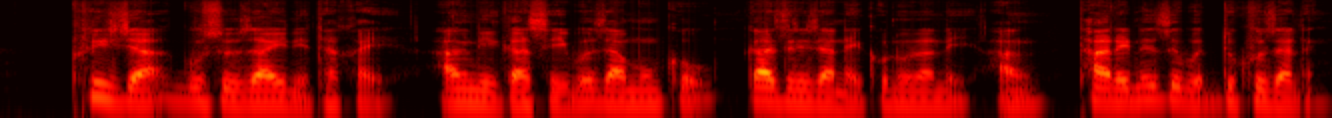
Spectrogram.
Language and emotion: Bodo, sad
